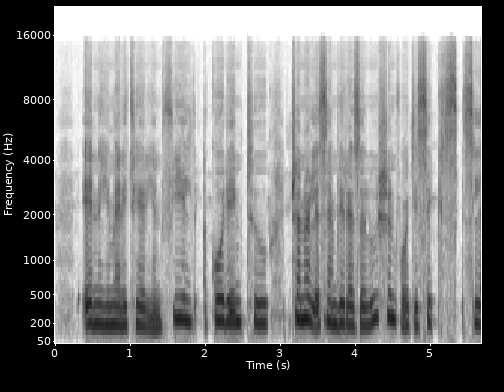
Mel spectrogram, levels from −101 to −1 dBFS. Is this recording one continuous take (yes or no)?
no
